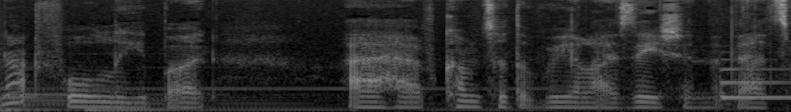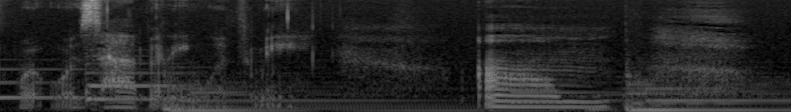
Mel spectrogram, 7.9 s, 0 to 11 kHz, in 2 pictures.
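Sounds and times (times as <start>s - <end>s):
speech: 0.0s - 7.6s
person yawning: 7.2s - 7.8s.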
